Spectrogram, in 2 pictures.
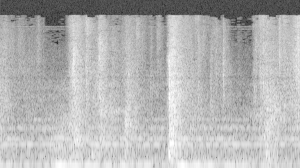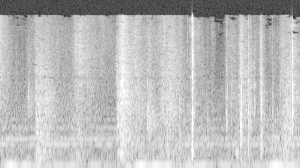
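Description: Eerie background music: a low bass that pulses on and off, under a few held tones, with scattered sharp knocks or taps over it.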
